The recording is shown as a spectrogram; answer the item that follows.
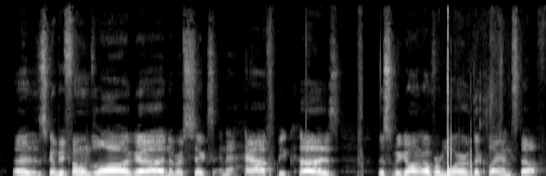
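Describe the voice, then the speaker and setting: Noticeable background noise sits behind a man at a fairly high pitch. He talks at a moderate pace with fairly even intonation. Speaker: gaming vlogger. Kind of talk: casual vlog monologue. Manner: dull, low-energy.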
